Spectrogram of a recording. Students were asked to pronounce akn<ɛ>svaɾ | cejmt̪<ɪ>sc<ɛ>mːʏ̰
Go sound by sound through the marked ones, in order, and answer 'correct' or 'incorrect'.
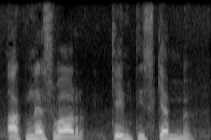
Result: correct, incorrect, correct

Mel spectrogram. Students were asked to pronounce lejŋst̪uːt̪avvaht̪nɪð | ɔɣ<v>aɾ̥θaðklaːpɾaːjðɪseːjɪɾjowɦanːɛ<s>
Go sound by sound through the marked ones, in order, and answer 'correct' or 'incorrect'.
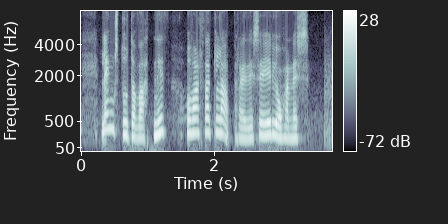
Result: correct, correct

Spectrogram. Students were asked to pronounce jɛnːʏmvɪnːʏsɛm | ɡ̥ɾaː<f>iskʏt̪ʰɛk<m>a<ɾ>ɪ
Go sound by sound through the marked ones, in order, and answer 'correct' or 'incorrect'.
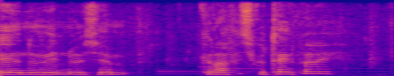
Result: correct, incorrect, correct

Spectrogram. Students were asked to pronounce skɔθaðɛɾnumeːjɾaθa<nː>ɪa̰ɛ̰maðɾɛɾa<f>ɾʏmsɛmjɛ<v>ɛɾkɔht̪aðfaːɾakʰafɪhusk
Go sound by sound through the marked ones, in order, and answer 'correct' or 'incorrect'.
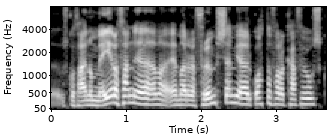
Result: correct, correct, incorrect

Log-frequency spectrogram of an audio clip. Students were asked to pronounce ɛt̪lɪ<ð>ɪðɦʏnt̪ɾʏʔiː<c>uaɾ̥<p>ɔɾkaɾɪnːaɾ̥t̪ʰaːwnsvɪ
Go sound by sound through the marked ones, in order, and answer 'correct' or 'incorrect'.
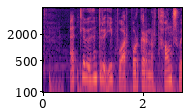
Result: incorrect, incorrect, correct

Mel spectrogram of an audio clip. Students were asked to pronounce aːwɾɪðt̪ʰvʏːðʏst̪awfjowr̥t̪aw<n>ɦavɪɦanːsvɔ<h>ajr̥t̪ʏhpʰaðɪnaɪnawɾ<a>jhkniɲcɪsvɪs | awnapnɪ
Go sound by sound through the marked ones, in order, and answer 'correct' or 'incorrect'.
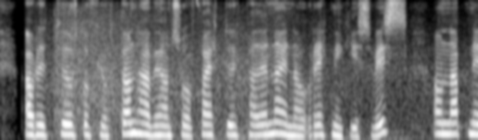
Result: correct, incorrect, incorrect

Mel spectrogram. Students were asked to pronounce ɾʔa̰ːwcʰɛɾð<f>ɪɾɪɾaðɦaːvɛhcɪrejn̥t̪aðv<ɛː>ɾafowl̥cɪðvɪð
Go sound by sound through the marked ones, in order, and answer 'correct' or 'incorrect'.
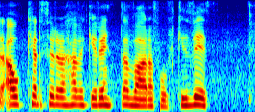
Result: correct, incorrect

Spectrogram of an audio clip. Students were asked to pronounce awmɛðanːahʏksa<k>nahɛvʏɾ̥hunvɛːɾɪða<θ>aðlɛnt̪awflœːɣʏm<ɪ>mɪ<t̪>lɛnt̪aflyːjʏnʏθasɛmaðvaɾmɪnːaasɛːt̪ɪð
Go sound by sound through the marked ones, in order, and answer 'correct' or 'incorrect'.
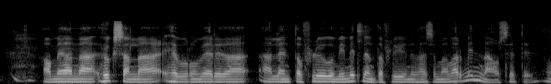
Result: incorrect, incorrect, incorrect, correct

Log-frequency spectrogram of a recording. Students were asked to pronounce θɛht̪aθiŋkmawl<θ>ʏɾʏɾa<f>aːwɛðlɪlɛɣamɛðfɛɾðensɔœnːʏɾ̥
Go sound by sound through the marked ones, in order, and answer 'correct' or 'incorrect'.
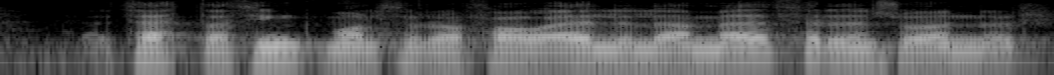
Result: correct, correct

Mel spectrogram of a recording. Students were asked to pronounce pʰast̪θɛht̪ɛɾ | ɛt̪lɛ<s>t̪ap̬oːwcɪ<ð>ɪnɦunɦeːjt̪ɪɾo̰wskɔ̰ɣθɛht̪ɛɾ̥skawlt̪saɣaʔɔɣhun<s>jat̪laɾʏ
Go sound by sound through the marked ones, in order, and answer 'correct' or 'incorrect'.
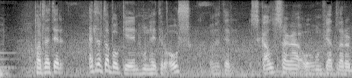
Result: incorrect, correct, incorrect

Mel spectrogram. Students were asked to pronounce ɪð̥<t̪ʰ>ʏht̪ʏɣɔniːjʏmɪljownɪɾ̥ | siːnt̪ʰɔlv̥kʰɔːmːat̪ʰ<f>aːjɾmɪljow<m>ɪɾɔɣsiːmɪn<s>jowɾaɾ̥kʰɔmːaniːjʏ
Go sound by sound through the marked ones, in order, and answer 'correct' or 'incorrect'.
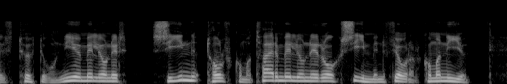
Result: correct, incorrect, incorrect, incorrect

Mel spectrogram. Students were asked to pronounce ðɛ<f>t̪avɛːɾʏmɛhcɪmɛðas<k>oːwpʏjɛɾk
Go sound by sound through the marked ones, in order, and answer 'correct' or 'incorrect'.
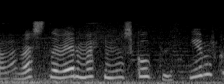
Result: incorrect, correct

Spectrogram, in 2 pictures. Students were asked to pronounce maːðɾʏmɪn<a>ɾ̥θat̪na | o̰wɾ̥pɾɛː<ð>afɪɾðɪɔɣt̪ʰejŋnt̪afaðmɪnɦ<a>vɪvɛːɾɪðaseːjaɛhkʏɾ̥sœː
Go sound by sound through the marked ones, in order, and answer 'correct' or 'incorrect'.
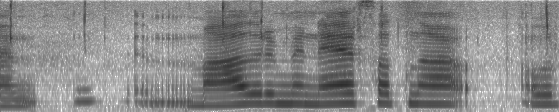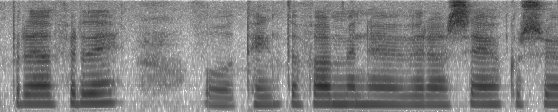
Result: incorrect, correct, incorrect

